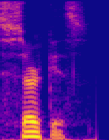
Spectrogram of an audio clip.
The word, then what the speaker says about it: Serkis: I just realized his last name is Serkis.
